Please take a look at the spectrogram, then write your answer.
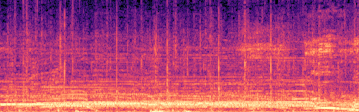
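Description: A protest crowd on Downing Street, London, roars with cheering and applause, loud and sustained throughout, with scattered shouts mixed into the din.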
